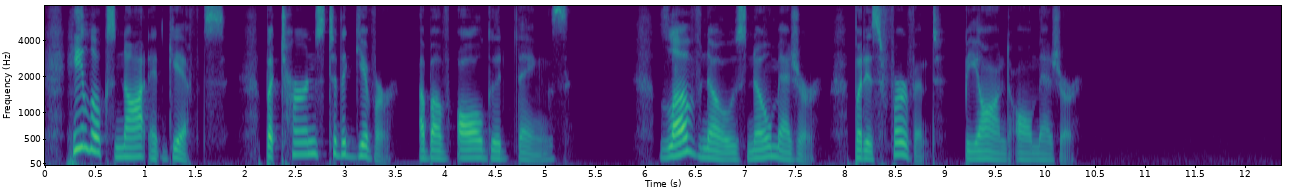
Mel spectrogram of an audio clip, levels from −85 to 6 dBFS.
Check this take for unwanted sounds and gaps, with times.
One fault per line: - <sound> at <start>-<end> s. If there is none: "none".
none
